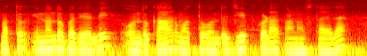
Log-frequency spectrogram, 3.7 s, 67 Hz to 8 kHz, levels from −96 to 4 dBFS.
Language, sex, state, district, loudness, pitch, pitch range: Kannada, male, Karnataka, Bangalore, -15 LUFS, 110 Hz, 105-120 Hz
